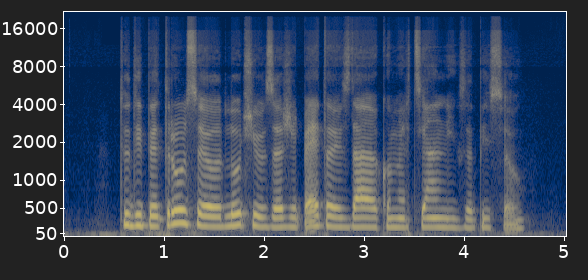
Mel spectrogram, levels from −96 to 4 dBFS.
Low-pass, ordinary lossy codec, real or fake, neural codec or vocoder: 19.8 kHz; Opus, 32 kbps; fake; autoencoder, 48 kHz, 32 numbers a frame, DAC-VAE, trained on Japanese speech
